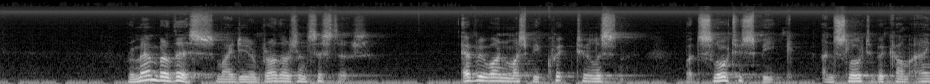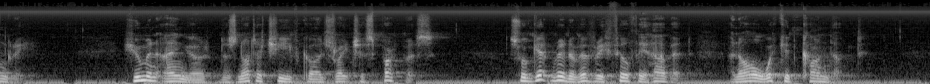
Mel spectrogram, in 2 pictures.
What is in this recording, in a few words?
read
